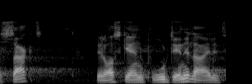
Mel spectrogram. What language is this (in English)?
Danish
